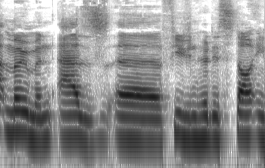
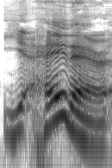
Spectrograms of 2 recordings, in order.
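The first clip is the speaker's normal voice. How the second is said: usual speaking voice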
